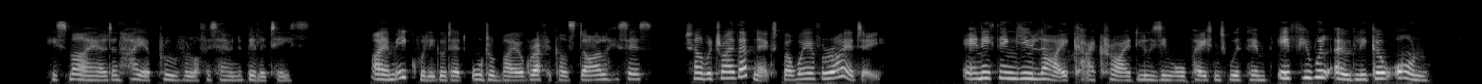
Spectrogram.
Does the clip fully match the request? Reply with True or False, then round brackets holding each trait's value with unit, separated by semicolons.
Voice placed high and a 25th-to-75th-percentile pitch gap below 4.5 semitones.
False (220 Hz; 4.9 semitones)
